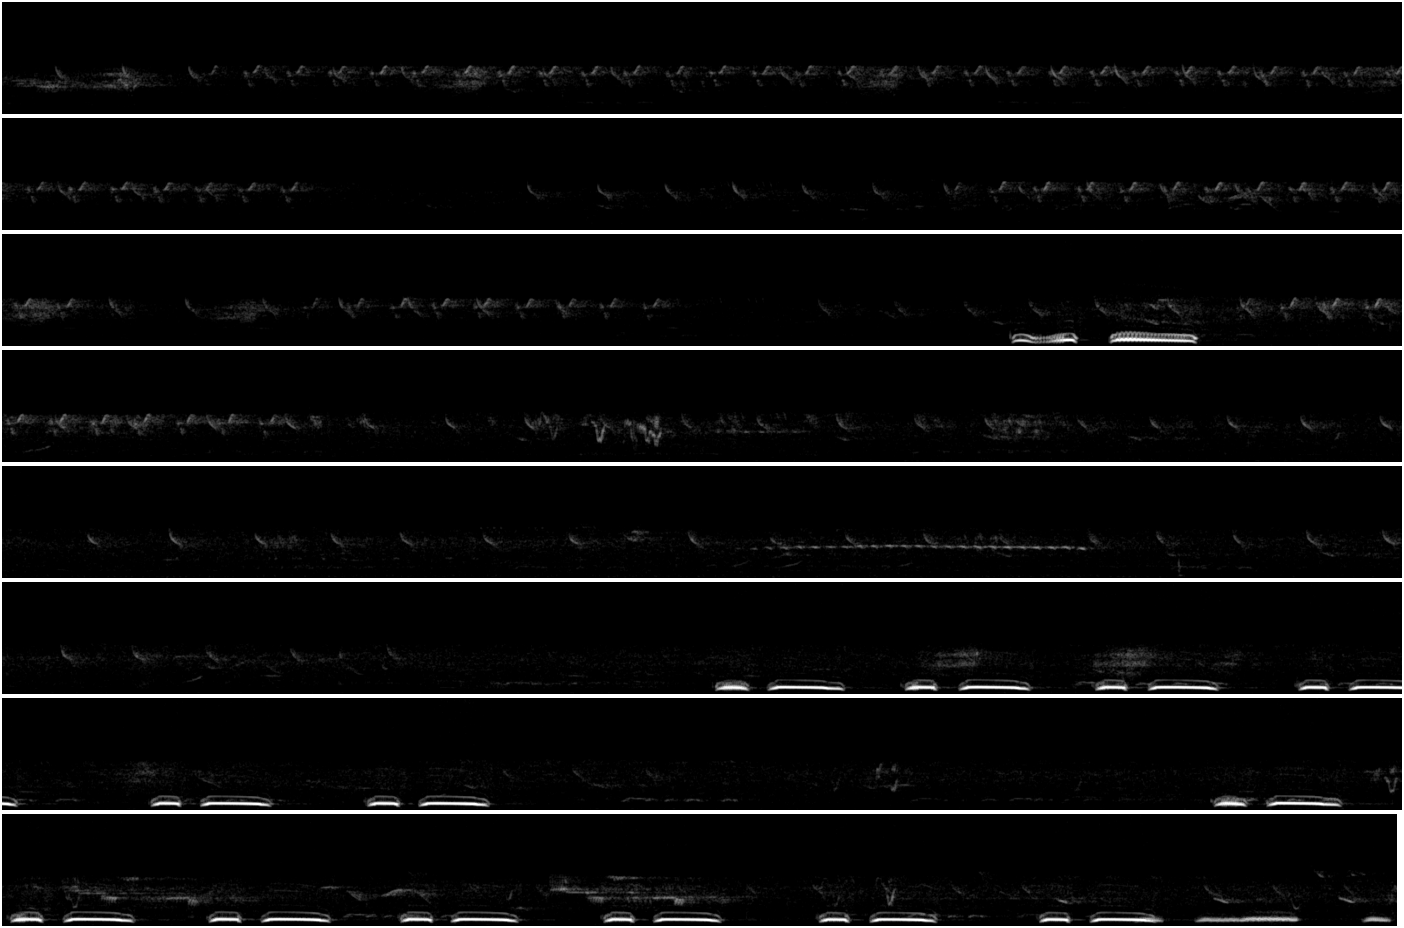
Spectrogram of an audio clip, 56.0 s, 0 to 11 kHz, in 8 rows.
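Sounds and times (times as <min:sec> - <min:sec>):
dove cooing: 0:19.0 - 0:20.0, 0:38.5 - 0:44.5, 0:48.0 - 0:55.9.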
